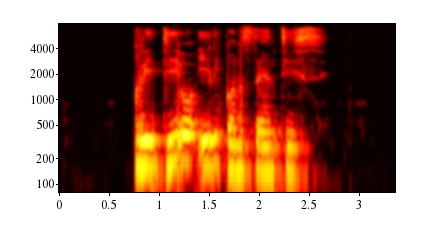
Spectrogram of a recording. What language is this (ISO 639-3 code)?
epo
